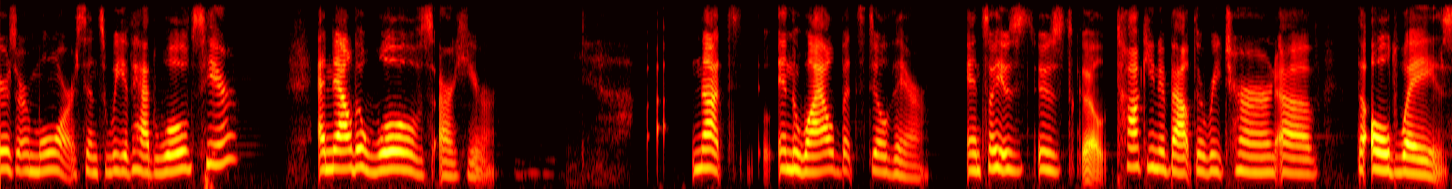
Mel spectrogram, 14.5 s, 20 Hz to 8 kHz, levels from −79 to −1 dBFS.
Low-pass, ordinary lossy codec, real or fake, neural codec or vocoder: 7.2 kHz; Opus, 24 kbps; real; none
